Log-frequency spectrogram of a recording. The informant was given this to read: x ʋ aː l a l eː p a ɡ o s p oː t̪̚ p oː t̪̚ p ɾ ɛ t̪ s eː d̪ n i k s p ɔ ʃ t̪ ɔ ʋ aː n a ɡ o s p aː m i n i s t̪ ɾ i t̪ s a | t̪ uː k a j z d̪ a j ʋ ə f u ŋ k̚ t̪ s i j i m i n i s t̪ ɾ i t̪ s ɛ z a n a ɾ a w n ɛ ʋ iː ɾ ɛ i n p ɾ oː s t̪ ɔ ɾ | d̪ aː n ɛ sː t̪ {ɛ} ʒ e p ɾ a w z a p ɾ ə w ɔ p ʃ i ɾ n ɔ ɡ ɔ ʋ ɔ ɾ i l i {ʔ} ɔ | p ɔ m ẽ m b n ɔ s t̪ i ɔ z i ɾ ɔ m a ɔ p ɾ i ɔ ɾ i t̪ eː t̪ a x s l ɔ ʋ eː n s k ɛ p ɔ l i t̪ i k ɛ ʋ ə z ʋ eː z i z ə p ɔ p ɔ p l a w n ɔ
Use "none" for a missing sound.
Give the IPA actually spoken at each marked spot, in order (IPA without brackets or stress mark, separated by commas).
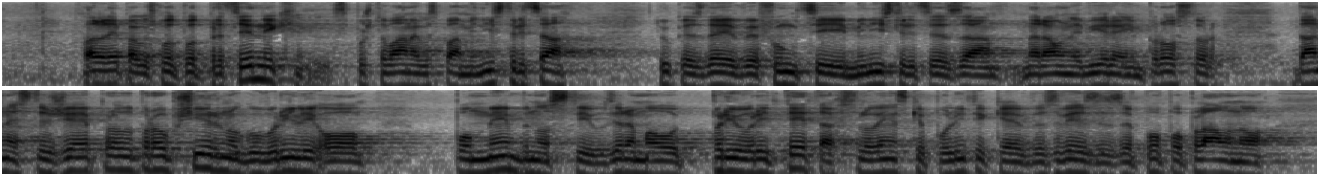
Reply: ɛ, ʔ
